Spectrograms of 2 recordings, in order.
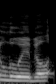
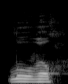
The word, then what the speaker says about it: Louisville: uh Josh say my my Kentucky family calls it Louisville someone I heard someone say the other day when you say it you have to say it like you've already had like at least three glasses of bourbon Louisville it's Louisville all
